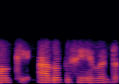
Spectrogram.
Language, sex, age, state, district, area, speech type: Malayalam, female, 30-45, Kerala, Thrissur, rural, conversation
